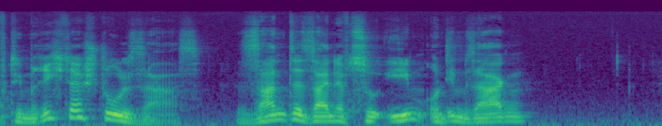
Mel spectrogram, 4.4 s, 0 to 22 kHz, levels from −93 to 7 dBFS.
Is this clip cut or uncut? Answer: cut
